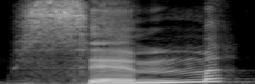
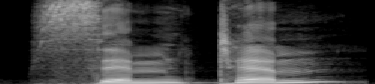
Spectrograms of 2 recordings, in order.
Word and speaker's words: symptom: So you can say symptom. Symptom or symptom. Symptom. You can pop the P or not pop the P. Both are correct.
